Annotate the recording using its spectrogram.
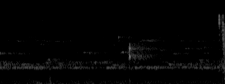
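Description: Near silence: faint room tone, with one faint tick a little past halfway.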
